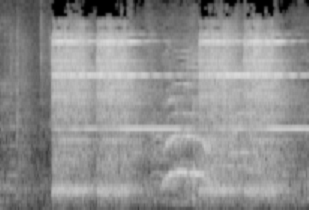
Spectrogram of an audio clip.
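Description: Mobile phone ringtone signalling an incoming call. It starts abruptly under a second in and rings in two bursts, each a little over a second long.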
